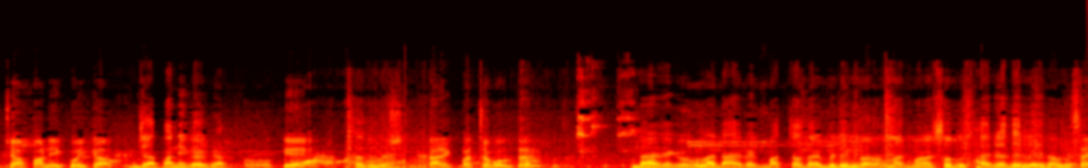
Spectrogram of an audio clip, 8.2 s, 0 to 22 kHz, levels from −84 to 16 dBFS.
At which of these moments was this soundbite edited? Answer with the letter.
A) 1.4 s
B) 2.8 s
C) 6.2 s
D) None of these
B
